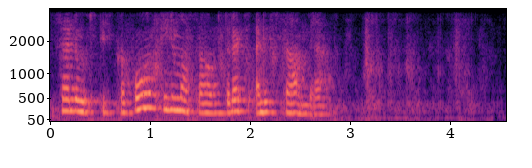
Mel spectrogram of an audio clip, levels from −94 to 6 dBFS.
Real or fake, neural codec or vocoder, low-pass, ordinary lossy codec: fake; codec, 16 kHz, 4.8 kbps, FACodec; 3.6 kHz; Opus, 64 kbps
